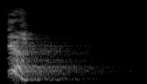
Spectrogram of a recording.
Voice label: Adult Operator Jump, en; Warframe; New War

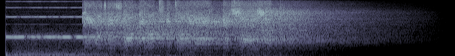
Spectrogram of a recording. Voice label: Ship Announcer

